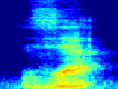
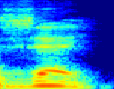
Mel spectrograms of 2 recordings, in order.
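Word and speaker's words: زاي: kho dal dzal ro Za bukan Zai Za karena nanti untuk pengucapan-pengucapan yang berikutnya akan lebih mudah ya short box karena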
